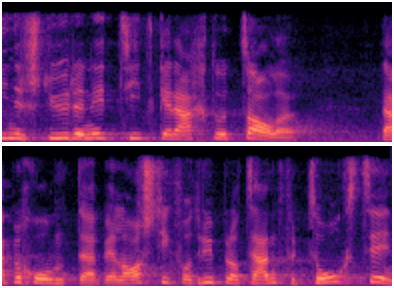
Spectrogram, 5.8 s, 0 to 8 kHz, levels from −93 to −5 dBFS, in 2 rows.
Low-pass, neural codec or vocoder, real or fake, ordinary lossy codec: 7.2 kHz; none; real; AAC, 48 kbps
